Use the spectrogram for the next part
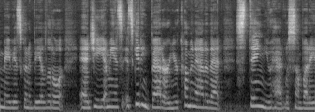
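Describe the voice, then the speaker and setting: A woman tarot reader giving an informal, halting reading straight to the listener, her voice starting to go hoarse. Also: medium pitch, a bit bright. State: voice starting to go hoarse, throat clearing.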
